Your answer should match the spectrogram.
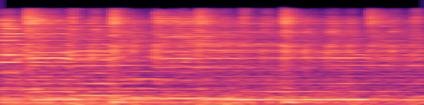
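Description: Electric violin bowed in a slow melody, changing notes early on, then holding one long note from about half a second in until just before the end, over a steady beat about twice a second.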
